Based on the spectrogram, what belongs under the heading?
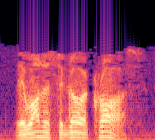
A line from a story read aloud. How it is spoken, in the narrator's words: said Weston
